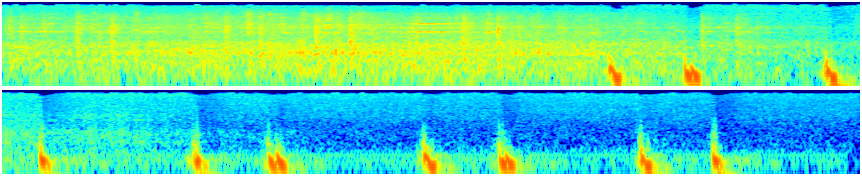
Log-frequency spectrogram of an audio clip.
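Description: Rumble of a train of wagons rolling along the track, fading out over the first few seconds. As it dies away a slow heartbeat comes in: five low double thumps, lub-dub, about a second apart.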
